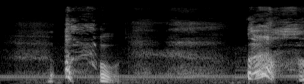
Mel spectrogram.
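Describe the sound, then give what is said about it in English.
Coughing and throat clearing from a person smoking a cannabis vape cart: a few rough, hacking bursts in quick succession, a pause, then a longer, louder cough near the end, all over a steady low hum. “I can't stop coughing.”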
